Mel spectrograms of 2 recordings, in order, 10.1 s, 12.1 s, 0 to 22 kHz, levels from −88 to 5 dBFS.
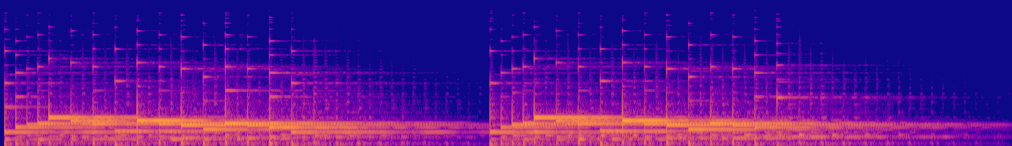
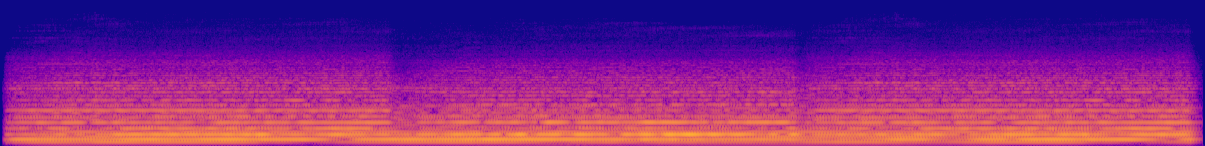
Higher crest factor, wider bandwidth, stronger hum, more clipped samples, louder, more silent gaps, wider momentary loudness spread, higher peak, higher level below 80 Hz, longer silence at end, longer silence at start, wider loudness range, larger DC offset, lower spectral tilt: about the same, 16 dB vs 12 dB; first, 15 kHz vs 5.6 kHz; neither; neither; second, -23 LUFS vs -20 LUFS; neither; first, 19 LU vs 4 LU; about the same, -8 dBFS vs -6 dBFS; first, -46 dBFS vs -52 dBFS; first, 0.65 s vs 0.05 s; about the same, 0.05 s vs 0.05 s; about the same, 4 LU vs 2 LU; neither; second, -6 dB/octave vs -9.5 dB/octave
